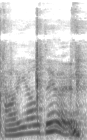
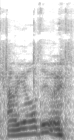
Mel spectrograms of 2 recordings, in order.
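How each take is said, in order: First: Put-on light Southern accent, a bit louder; breezy Southern accent walking into a room; Southern greeting. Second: Dry, tongue-in-cheek greeting; sarcastic greeting. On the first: Crush entering a room, mild Southern accent. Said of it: "Maybe they're from the South". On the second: Retold or imitated. Crush greeting someone, mock sarcastic tone. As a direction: say it as a joke, not meant. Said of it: "funny, sarcastic way".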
